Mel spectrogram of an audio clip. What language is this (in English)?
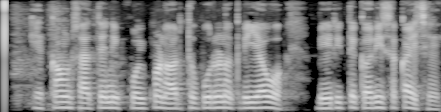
Gujarati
